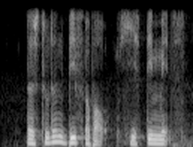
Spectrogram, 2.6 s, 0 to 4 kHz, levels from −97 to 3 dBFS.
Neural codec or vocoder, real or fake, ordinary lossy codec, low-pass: none; real; none; 3.6 kHz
